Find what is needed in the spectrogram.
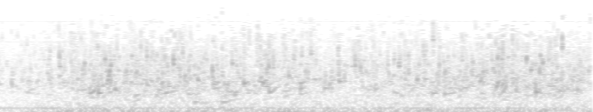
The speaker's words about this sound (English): Just listen to the sound of the water flowing through the middle of your body, sweeping away any tension and allowing you to heal.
